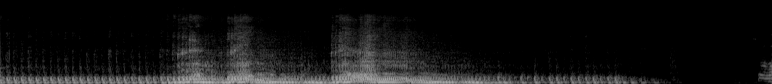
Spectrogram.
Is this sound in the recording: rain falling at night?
no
